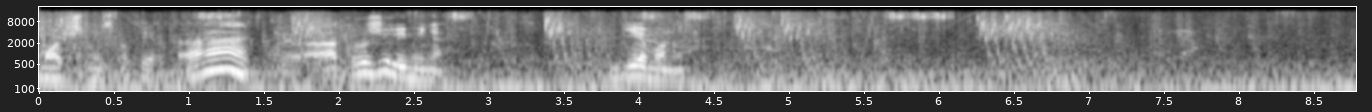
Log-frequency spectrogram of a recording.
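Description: Cartoon explosions burst and boom repeatedly.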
